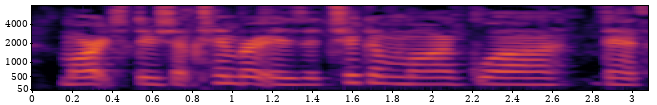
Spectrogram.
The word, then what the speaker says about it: Chickamauga: March through September is a Chickamauga, that's how you say it.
